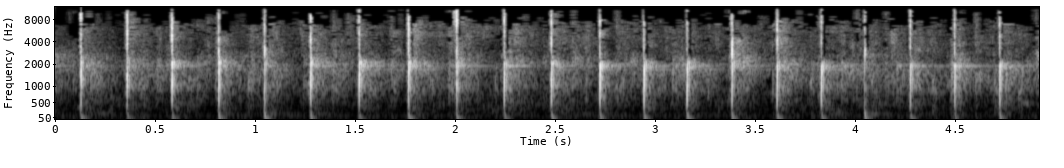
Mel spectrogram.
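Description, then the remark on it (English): Steady, rhythmic clapping in even time, roughly four sharp claps per second, fairly loud throughout, with no voices: a round of applause for three special guests. “A big round of applause for our three special guests.”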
